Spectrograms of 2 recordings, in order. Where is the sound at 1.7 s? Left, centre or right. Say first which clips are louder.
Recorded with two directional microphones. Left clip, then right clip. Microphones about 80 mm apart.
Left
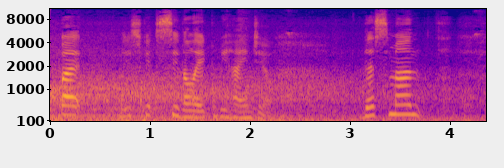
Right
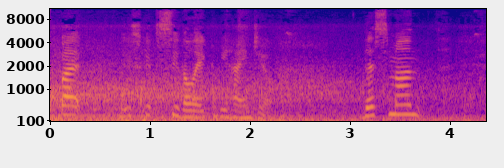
Left 4 dB; centre.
